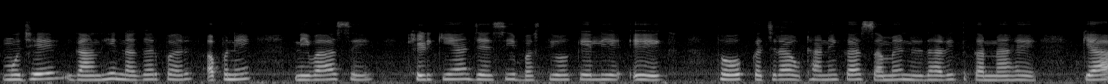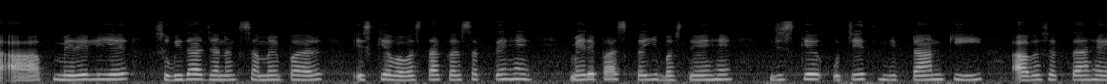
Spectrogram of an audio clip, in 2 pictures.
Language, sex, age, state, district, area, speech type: Hindi, female, 45-60, Madhya Pradesh, Seoni, rural, read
